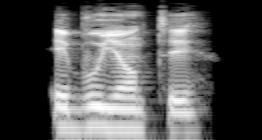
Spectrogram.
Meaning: to scald (to burn with hot fluid)
- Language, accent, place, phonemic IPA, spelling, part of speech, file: French, France, Lyon, /e.bu.jɑ̃.te/, ébouillanter, verb, LL-Q150 (fra)-ébouillanter.wav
